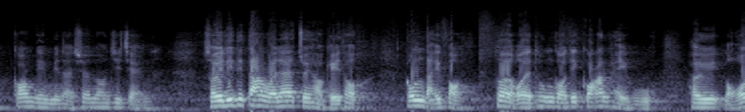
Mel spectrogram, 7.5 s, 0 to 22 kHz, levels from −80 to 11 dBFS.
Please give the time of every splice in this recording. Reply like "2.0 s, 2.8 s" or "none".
4.8 s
